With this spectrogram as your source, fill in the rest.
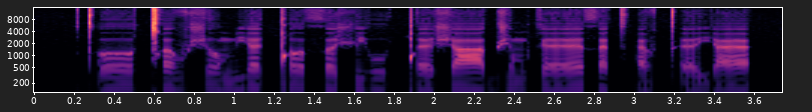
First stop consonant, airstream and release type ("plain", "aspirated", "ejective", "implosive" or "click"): ejective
